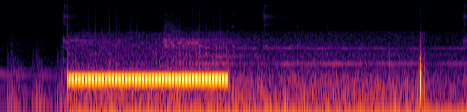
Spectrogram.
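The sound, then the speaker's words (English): Telephone tones on a payphone call placed with a red box: one long, steady mid-pitched tone, then a fainter lingering line tone and a single brief click near the end. “I called from a payphone using a red box, so the call was extra illegal. And I pretended to be the AT&T operator. So here it is. Here's the original call to Mildred Monday”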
